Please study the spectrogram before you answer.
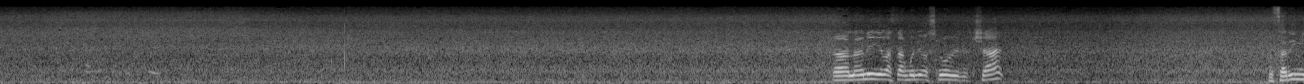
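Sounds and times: waterfall rushing: 0:00.0 - 0:13.0
light tick: 0:03.4 - 0:03.6.

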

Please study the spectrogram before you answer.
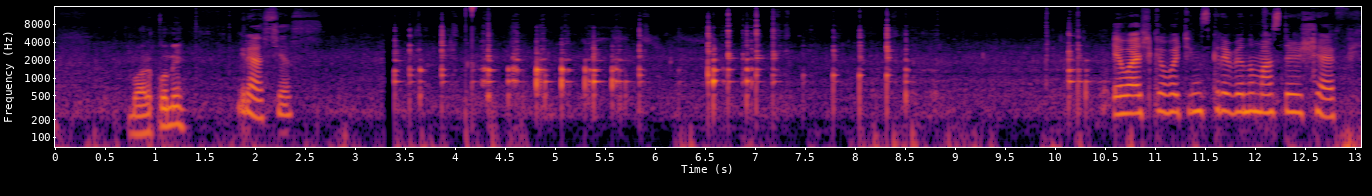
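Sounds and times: cutlery clinking on a plate: 0:03.4 - 0:08.6.

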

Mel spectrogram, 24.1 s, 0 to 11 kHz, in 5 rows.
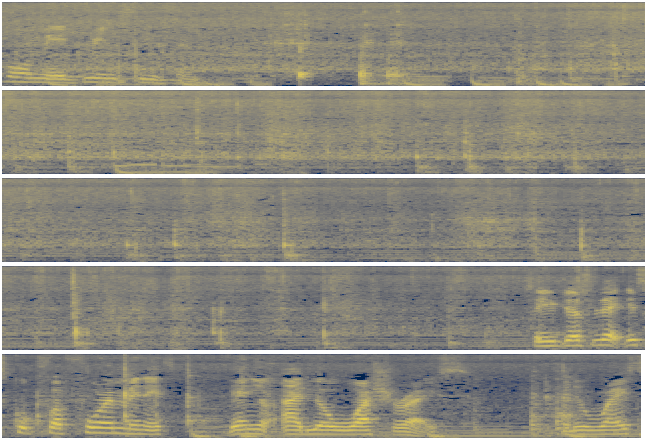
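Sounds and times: vegetables sizzling in oil: 0:00.0 - 0:24.0
wooden spoon scraping a pan: 0:06.2 - 0:20.3.

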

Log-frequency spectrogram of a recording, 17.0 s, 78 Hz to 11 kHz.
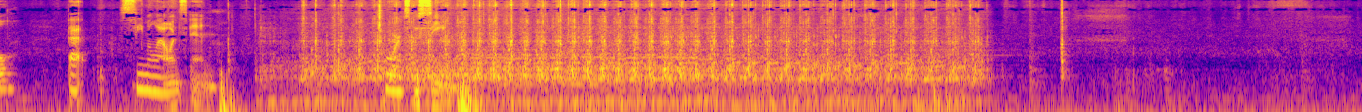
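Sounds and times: sewing machine stitching: 0:03.2 - 0:12.4.

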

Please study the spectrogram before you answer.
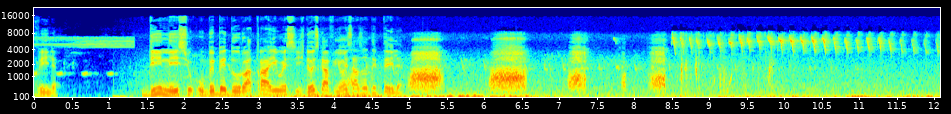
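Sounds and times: high ticking bird notes: 0:00.0 - 0:02.4, 0:05.0 - 0:12.0
hawk rasping screams: 0:05.0 - 0:05.5, 0:06.1 - 0:07.4.

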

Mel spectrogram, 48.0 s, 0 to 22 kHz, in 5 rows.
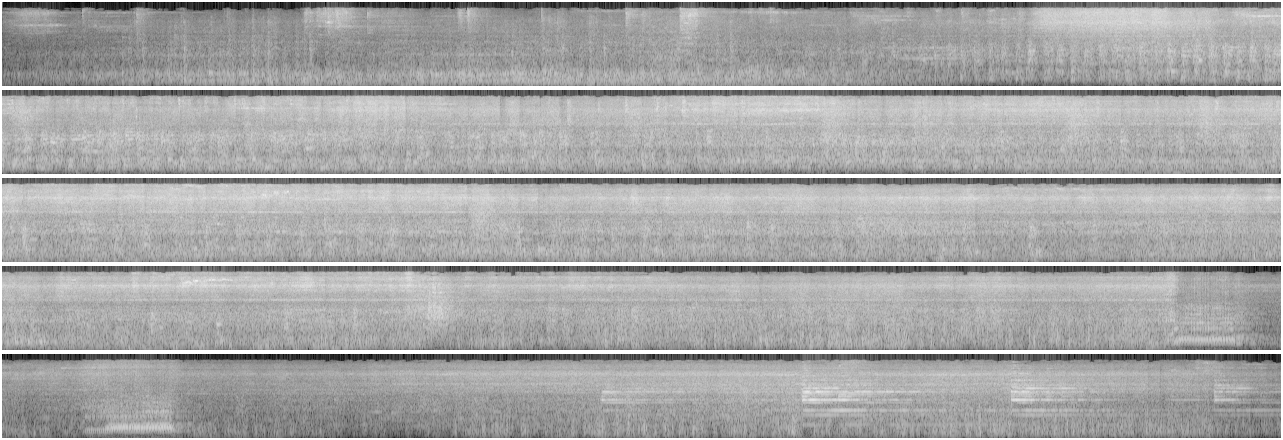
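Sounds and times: steam train running: 0:00.0 - 0:47.9
steam whistle blasts: 0:37.5 - 0:38.4, 0:39.0 - 0:39.9.

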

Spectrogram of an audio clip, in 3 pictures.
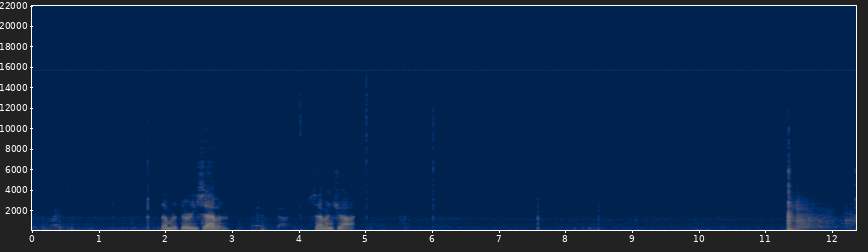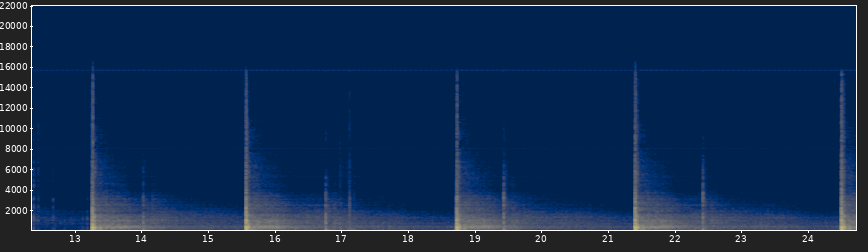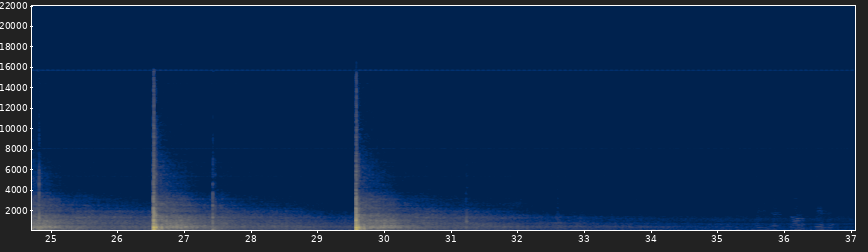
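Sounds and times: small firework cracks: 0:11.3 - 0:18.1, 0:18.7 - 0:20.5, 0:21.4 - 0:23.9, 0:24.5 - 0:28.8, 0:29.6 - 0:32.8
firework bangs with rumbling echo: 0:18.8 - 0:19.9.

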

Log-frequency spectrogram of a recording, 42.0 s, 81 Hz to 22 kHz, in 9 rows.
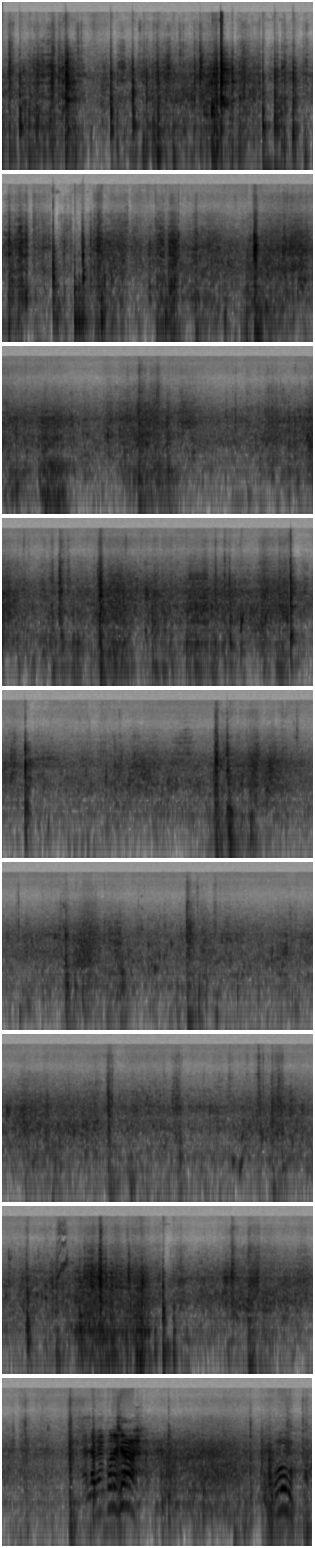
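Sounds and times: boat gear knocking: 0:00.0 - 0:07.4, 0:26.0 - 0:26.6, 0:31.5 - 0:35.4, 0:37.5 - 0:40.0
water lapping against boat hull: 0:00.0 - 0:41.9.

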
